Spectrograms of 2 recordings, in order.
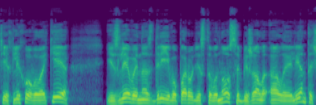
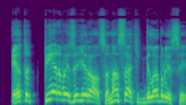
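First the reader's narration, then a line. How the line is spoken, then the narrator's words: Deafening shrieking woman. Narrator (Russian): оглушительно вопила буфетчица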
